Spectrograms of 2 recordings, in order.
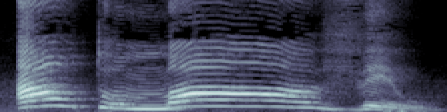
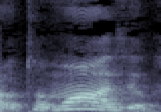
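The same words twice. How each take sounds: First: AUTOMÓVEL with MÓ loud, high and drawn out; stress on MÓ. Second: Said in the usual way. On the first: Shown as a demonstration. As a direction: hugely stretch the MÓ in AUTOMÓVEL. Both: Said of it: "A sílaba mais forte da palavra automóvel".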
